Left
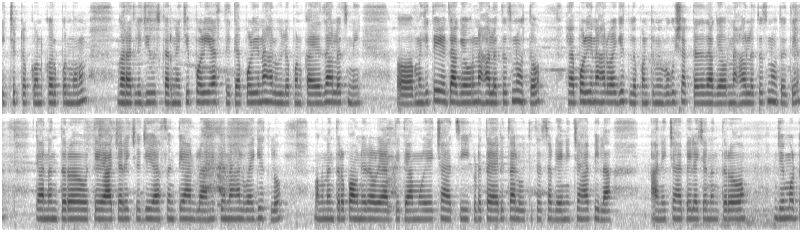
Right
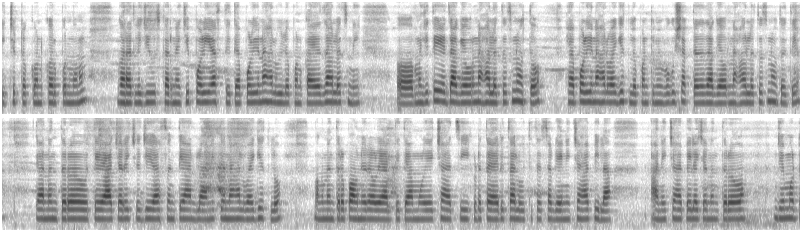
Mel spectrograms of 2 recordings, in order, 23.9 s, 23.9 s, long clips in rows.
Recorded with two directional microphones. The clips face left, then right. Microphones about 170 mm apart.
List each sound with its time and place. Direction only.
0.0 s speech: 5° right (ahead or behind)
